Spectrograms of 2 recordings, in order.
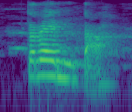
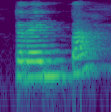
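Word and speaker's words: treinta: 30 30 would be trenta and then of course trend how you read in in spanish is trenta and then this one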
